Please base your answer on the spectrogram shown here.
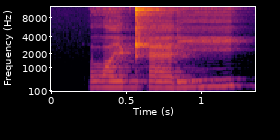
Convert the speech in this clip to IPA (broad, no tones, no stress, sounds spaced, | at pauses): lˠ e ʈʰ æ ɾ i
